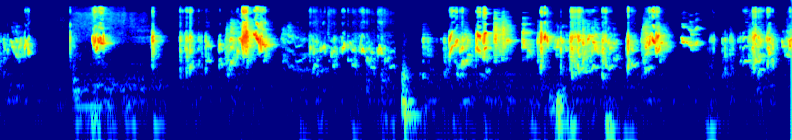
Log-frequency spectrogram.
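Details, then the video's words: Scattered sharp chirps from pet budgerigars, growing into continuous scratchy warbling in the second half, with a few faint low thumps. "budgie sounds"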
